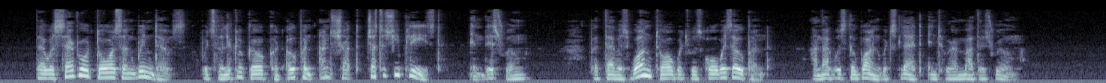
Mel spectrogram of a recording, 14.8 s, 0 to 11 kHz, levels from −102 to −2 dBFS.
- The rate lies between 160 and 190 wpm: Yes, average, 165 wpm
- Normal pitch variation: Yes, average, 4.8 semitones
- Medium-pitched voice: No, low, 125 Hz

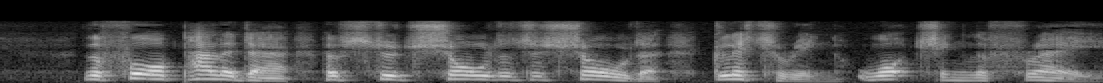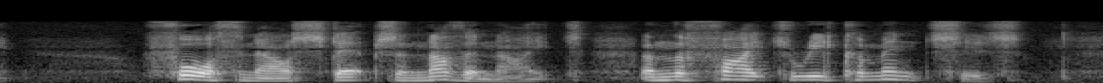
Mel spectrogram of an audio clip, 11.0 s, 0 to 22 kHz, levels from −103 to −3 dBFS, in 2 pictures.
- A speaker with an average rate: No, slow, 115 wpm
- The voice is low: No, medium, 165 Hz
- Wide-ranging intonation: No, average, 4.1 semitones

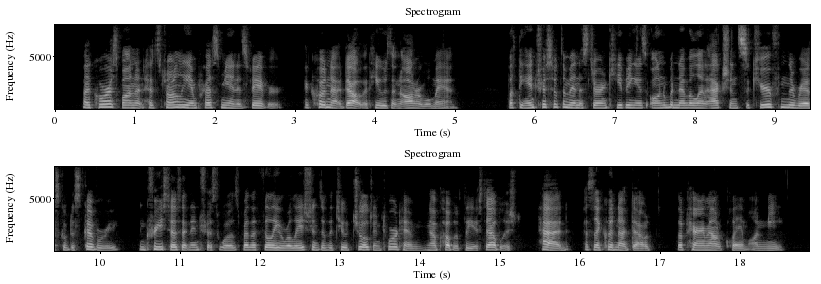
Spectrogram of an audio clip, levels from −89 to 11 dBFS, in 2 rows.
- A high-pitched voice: Yes, high, 220 Hz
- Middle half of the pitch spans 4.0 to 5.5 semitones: No, average, 2.9 semitones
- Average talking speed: No, fast, 210 wpm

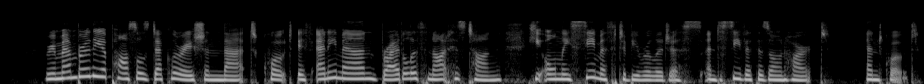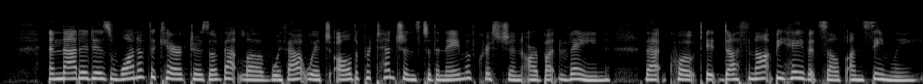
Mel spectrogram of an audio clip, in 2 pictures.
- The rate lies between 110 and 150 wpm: No, average, 170 wpm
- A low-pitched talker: No, high, 230 Hz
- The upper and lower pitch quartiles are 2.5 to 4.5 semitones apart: Yes, average, 3.7 semitones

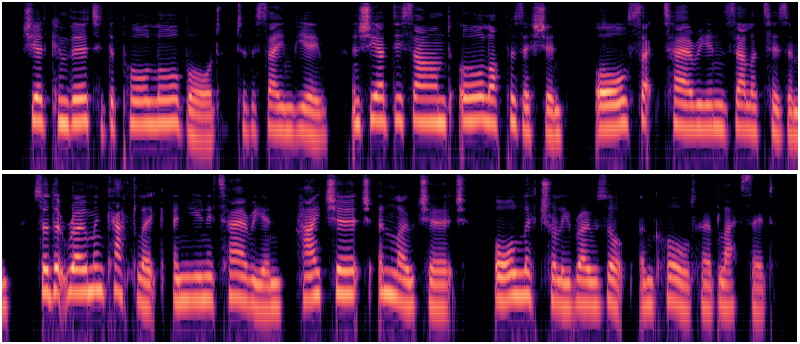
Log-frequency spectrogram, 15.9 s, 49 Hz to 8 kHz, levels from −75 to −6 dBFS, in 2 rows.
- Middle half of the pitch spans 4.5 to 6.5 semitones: Yes, average, 5.3 semitones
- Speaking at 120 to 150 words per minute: Yes, average, 145 wpm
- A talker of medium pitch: Yes, medium, 175 Hz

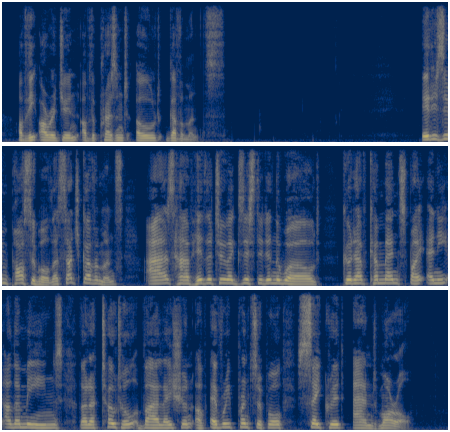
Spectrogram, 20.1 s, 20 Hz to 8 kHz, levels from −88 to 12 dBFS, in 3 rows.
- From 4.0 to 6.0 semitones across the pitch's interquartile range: Yes, average, 4.6 semitones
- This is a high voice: No, medium, 180 Hz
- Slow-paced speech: Yes, slow, 115 wpm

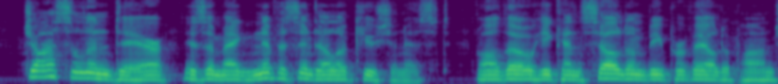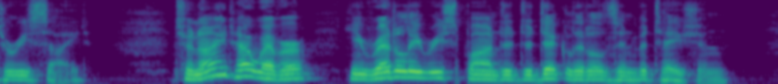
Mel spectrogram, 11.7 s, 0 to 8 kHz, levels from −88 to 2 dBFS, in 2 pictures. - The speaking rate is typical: No, slow, 130 wpm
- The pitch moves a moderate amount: Yes, average, 3.4 semitones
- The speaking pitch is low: Yes, low, 120 Hz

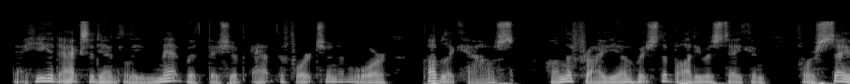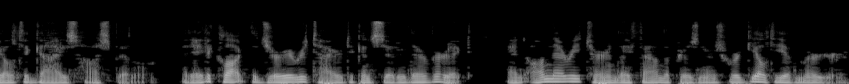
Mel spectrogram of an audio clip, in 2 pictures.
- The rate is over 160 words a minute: Yes, average, 175 wpm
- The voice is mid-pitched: No, very low, 90 Hz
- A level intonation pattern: No, average, 3.8 semitones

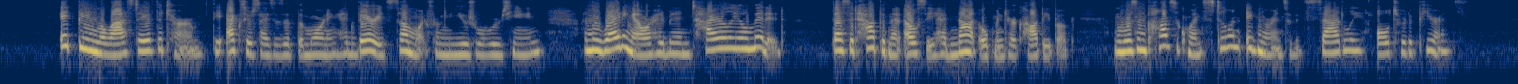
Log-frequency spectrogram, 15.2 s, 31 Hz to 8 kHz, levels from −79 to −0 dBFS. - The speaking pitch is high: Yes, very high, 250 Hz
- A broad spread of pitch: No, average, 4.5 semitones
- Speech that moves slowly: No, average, 200 wpm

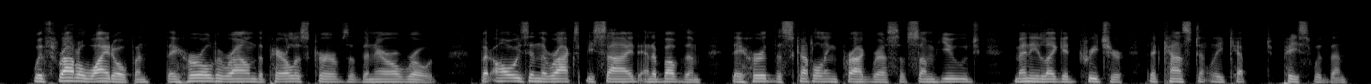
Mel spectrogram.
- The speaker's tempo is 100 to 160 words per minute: No, average, 175 wpm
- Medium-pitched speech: No, low, 125 Hz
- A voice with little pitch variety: Yes, narrow, 2.2 semitones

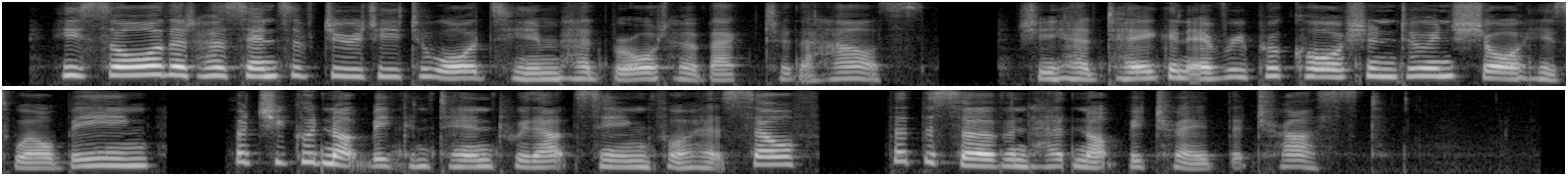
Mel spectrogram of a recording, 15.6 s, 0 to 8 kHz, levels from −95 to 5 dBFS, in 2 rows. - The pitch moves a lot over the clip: Yes, wide, 5.9 semitones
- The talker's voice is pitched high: Yes, high, 195 Hz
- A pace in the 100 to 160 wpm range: No, average, 170 wpm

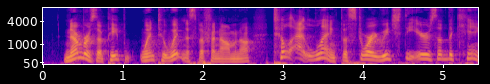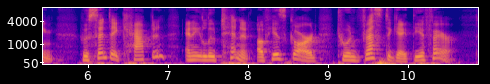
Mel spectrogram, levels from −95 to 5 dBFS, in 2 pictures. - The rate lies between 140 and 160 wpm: No, average, 180 wpm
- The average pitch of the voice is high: No, medium, 165 Hz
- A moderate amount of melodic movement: No, wide, 5.7 semitones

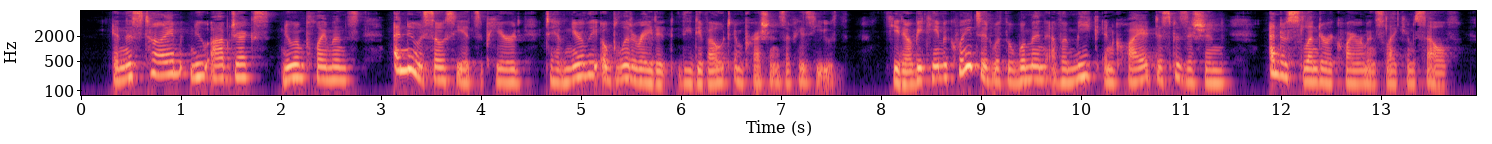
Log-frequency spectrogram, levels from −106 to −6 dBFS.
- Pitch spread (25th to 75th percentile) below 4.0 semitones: No, average, 4.6 semitones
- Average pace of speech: Yes, average, 170 wpm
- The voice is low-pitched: No, medium, 175 Hz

